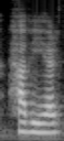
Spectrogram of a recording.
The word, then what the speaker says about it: Javier: can have a sound this name over here can be heavy it or it could be Savior exciting English to you but in Spanish it's definitely gonna be Javier think of they has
